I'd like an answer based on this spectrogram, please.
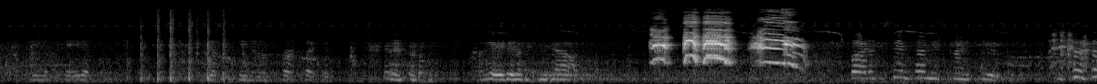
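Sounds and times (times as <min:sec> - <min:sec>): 
speech: 0:03.1 - 0:06.0, 0:08.5 - 0:10.9
loud harsh chicken squawks: 0:06.5 - 0:08.1.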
